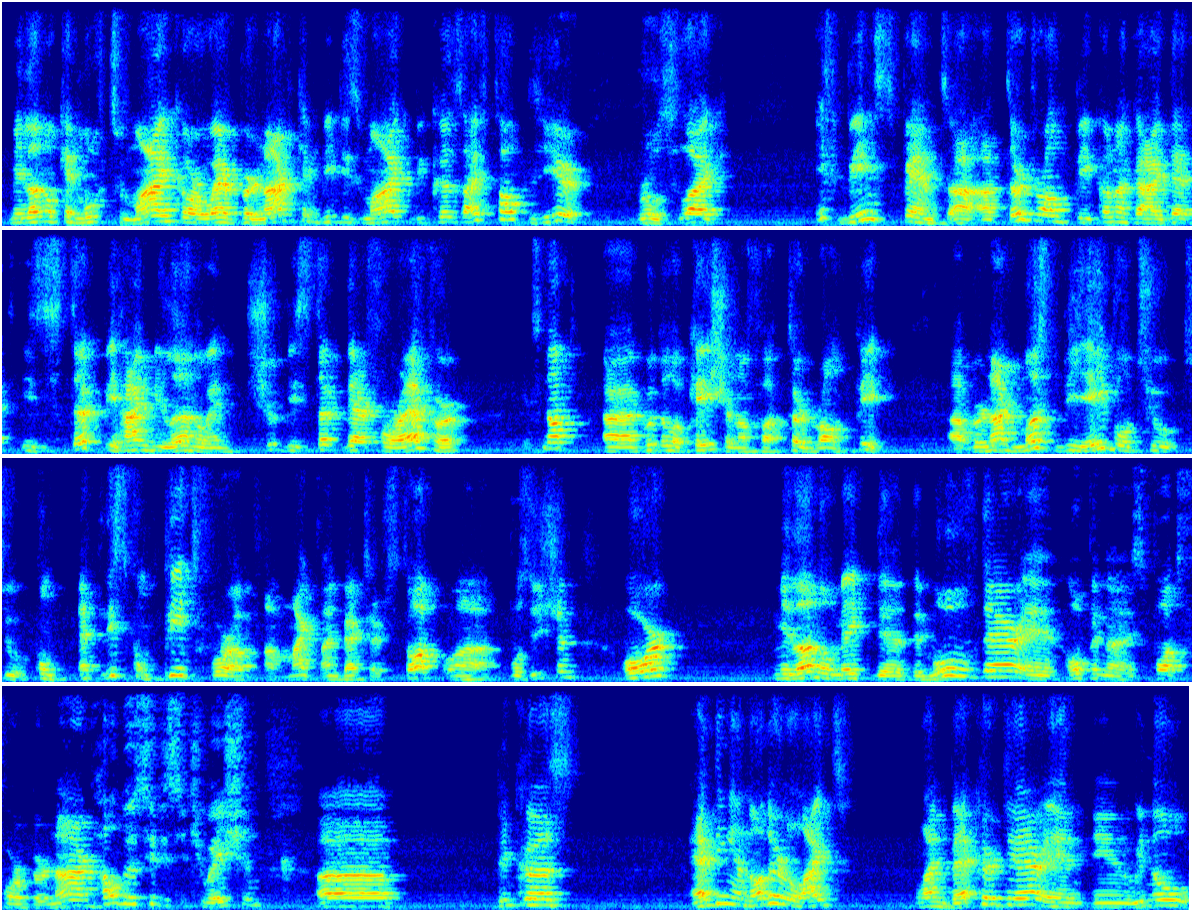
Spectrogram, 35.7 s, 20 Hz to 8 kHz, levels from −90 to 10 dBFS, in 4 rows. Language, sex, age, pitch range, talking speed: English, male, 40-59, 145-205 Hz, 165 wpm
